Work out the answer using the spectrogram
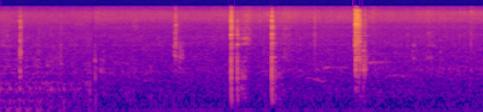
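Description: Spinach and gram-flour omelet patties frying slowly on low heat in a little oil in a kadai, a soft steady sizzle. A few sharp clinks from the cook's utensils cut through it, the loudest about four and a half seconds in.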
